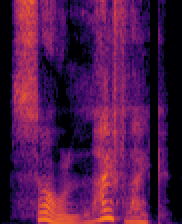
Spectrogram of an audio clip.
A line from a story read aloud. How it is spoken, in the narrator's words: muttered the Duke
